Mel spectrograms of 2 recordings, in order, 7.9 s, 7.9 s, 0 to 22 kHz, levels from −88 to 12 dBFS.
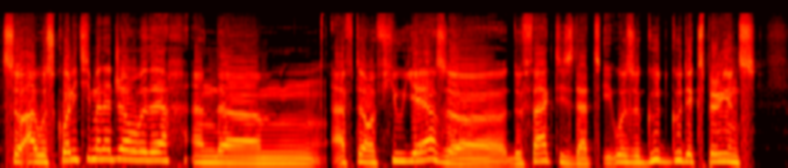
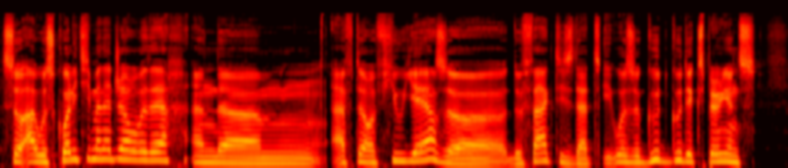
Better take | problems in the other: second | distortion; slight; 12% of the sound clipped

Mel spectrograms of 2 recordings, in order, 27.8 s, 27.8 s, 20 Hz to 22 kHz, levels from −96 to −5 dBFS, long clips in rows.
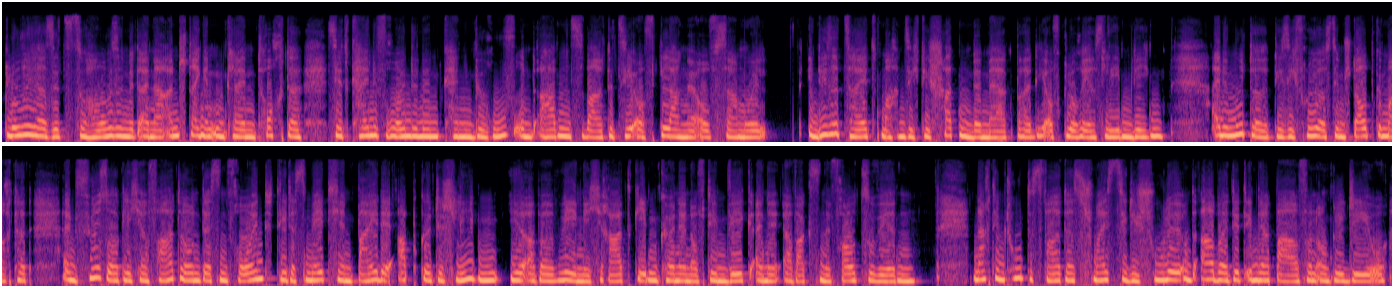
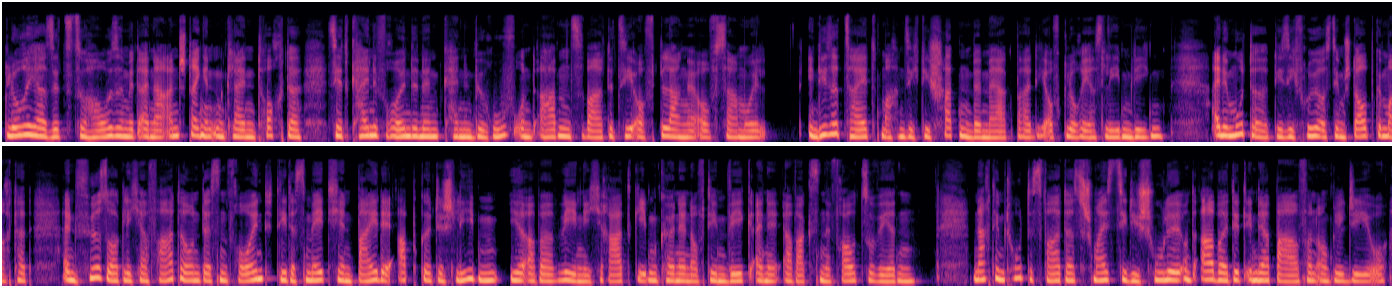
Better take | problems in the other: second | distortion; slight; 9 dB below the speech

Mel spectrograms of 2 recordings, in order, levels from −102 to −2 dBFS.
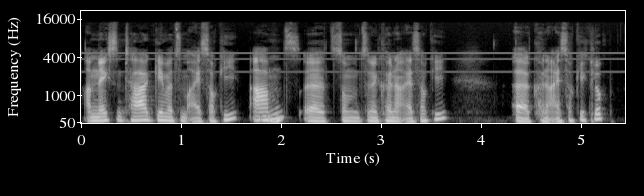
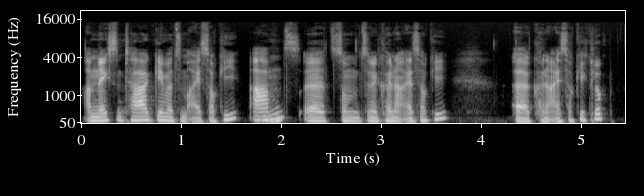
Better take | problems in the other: second | high-pitched whine; faint; throughout; 4.5 kHz, 20 dB below the speech

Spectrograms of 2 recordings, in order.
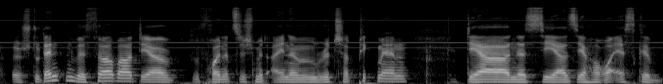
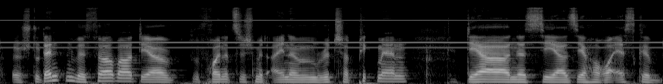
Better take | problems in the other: first | high-pitched whine; loud; throughout; 2.5 kHz, 10 dB below the speech; faint in the first

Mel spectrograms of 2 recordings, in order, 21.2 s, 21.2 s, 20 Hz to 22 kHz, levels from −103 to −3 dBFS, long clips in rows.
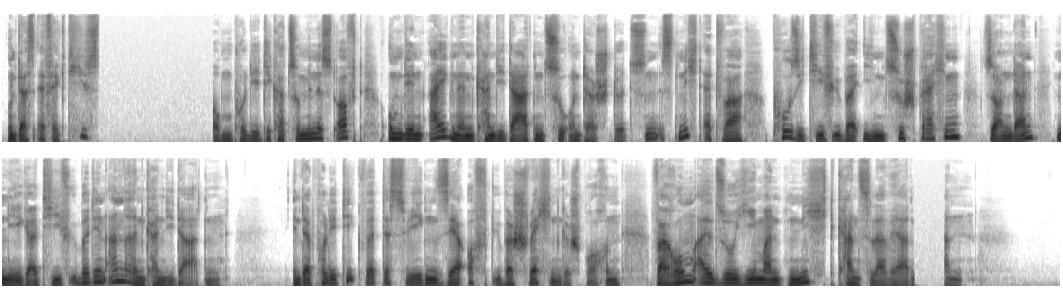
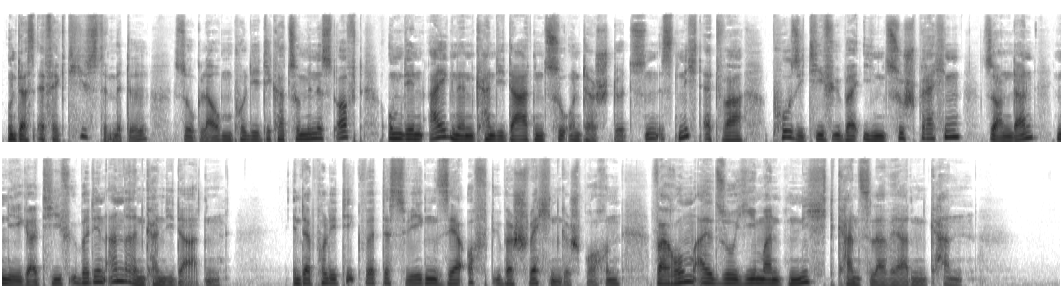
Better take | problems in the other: second | audio cutting out; at 1 s for 1 s and at 20 s

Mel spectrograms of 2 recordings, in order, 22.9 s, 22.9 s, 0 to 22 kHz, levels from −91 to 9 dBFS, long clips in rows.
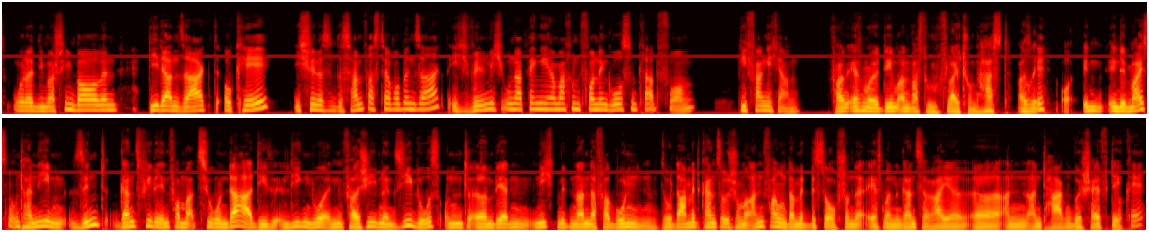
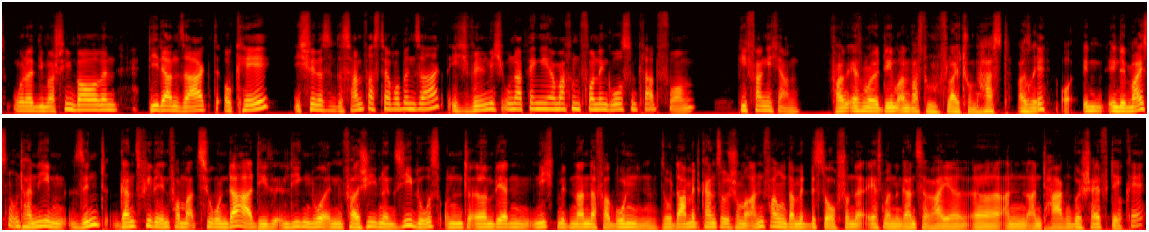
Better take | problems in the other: second | high-pitched whine; faint; throughout; 3 kHz, 35 dB below the speech

